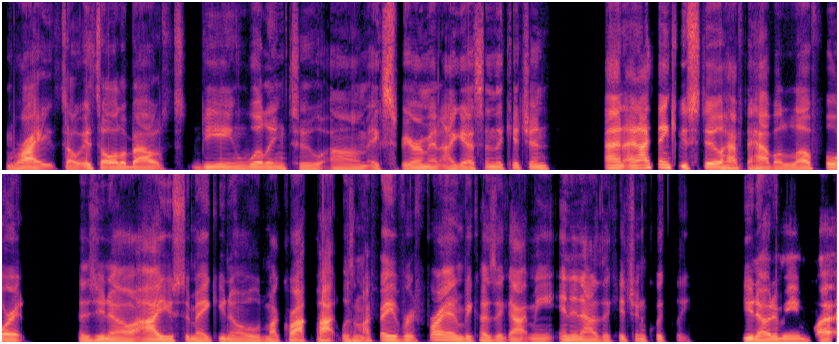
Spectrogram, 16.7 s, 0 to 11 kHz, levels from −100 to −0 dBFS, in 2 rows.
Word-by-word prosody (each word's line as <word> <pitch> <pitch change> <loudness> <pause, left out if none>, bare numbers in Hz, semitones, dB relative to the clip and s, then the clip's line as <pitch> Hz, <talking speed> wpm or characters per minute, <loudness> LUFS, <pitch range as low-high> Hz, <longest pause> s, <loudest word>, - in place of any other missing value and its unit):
Right. 130 -6 +2
So, 115 +1 -3
it's 135 +3 -1
all 130 -1 +2
about 120 -4 0 0.3
being 125 -2 -1
willing 130 -3 0
to, 115 -4 -5
um, 110 -3 -4
experiment, 120 +3 -1
I 115 +2 -1
guess, 125 +1 -1
in 135 -1 -2
the 130 - -1
kitchen, 145 +1 -2 0.6
and 155 -1 +6
and 155 +3 +5
I 175 - +7
think 195 -2 +2
you 145 - +2
still 145 -1 +3
have 140 0 +1
to 130 - -5
have 115 -2 +1
a 110 - -2
love 120 +6 0
for 140 -1 +3
it. 130 - -2 0.5
As 130 0 -3
you 135 - +2
know, 115 -3 +1
I 125 +5 +3
used 130 -1 +1
to 135 - -4
make, 125 +1 -1
you 140 - -2
know 110 -2 -3
my 115 -1 -3
crockpot 135 +2 +3
was 135 -1 -4
my 130 - -3
favorite 140 -4 +1
friend 160 -2 +2
because 135 0 -2
it 125 - -2
got 125 -3 0
me 120 -1 -5
in 140 +1 0
and 150 -1 +1
out 135 -1 0
of 125 - -7
the 125 - -5
kitchen 130 -4 -6
quickly. - - -10 0.5
You 140 - +5
know 140 0 +3
what 140 - +3
I - - +1
mean? 130 -1 -1
But 135 0 +4
130 Hz, 215 wpm, -25 LUFS, 120-140 Hz, 0.6 s, I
